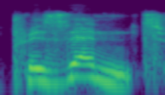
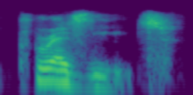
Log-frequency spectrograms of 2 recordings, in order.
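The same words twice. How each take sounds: First: The stress is on the second syllable. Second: The stress is on the first syllable. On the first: It is a verb meaning to show to an audience. "zent, the second syllable" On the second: It is a noun meaning a gift. "It's at the beginning"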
